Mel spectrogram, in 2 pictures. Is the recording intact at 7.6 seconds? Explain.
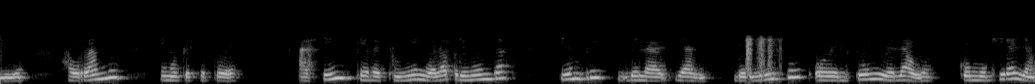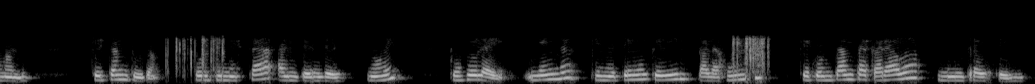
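No. From 7.46 to 7.82 s a dense, ragged burst of scratching and rustling sits over the speech, ending just before "o del tubu del'agua", and it is loud enough to stand somewhat above the speech itself. This is cable scratch noise, likely from a worn cable, connector or control being moved so that its contact resistance flickered rapidly, letting uneven bursts of noise into the signal for that third of a second.

Underneath, and at 7.6 s as everywhere else, the speech has a slightly rough, synthetic, narrowband quality with nothing below about 250 Hz or above 3.4 kHz. That is the G.729 codec, here the G.729A variant at 8 kbit/s, and its damage is plainly audible. It rebuilds each 10 ms frame from a vocal tract filter, a pitch predictor and a few pulses rather than the actual waveform, over a telephone-band line.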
